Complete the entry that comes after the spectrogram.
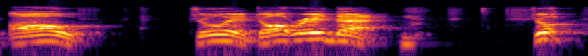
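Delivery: loud urgent call across the room; shouting. Real, not acted. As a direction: yell her name to stop her. Calling out to stop Julia.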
